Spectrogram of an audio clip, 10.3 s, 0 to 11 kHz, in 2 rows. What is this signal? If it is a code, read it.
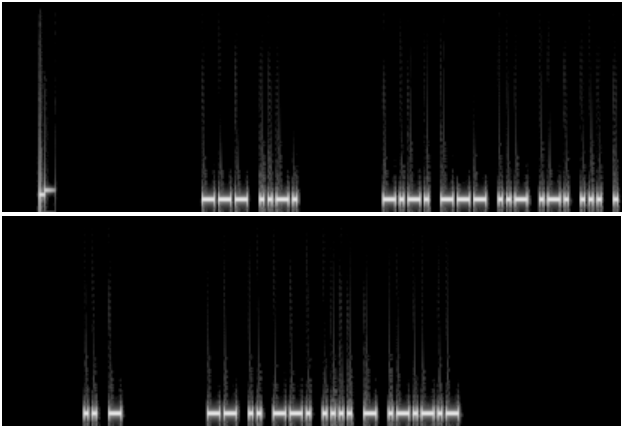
Morse code, heard as a keyed tone, about 34 wpm, 700 Hz. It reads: OF COURSE IT MIGHT.
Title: 3x Word-Spacing - Sentences from Top 500 Words - 35wpm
